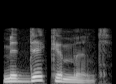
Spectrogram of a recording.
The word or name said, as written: medicament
